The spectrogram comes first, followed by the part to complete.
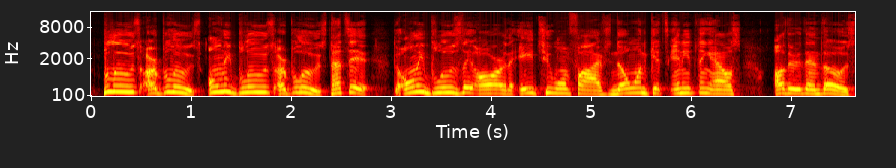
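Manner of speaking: high-pitched, emphatic refusal; acted indignant rant. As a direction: lay down the law in a worked-up high voice. Acted quarrel over pill colour.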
